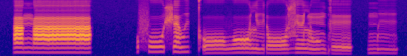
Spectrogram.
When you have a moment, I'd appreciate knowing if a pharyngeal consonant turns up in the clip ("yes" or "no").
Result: no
